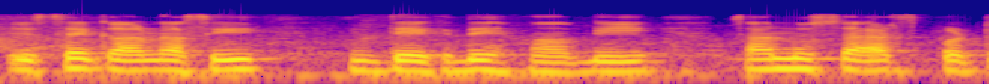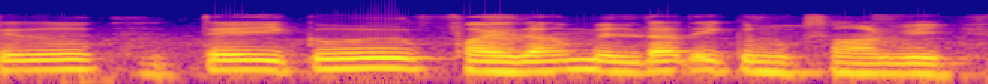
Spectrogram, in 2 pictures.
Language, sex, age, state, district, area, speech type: Punjabi, male, 18-30, Punjab, Pathankot, rural, spontaneous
